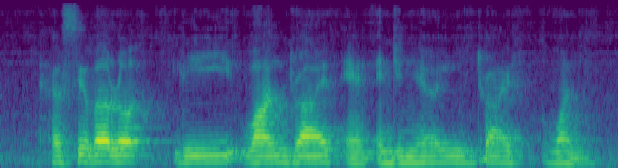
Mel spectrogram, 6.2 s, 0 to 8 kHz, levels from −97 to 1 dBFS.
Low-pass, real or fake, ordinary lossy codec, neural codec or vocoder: 7.2 kHz; fake; none; codec, 24 kHz, 6 kbps, HILCodec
